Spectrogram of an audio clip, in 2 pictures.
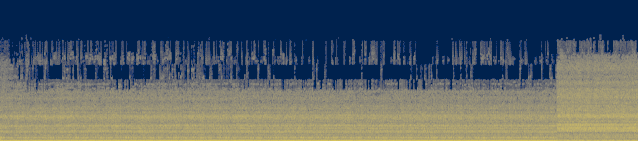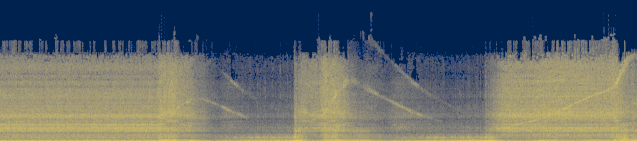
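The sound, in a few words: Duramax diesel truck engine cold start and idling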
